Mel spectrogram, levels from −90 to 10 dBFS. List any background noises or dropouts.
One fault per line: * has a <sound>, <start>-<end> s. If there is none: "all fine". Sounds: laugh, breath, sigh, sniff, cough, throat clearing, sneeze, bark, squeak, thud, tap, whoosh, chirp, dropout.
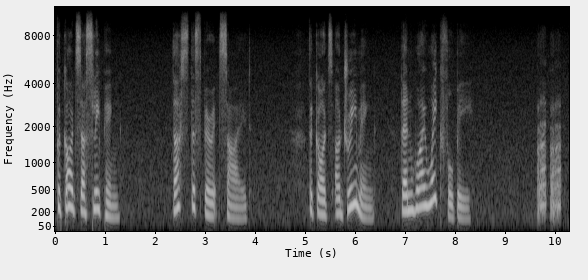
* has a laugh, 9.6-10.1 s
